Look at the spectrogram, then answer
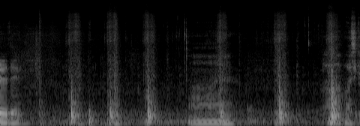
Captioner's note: rapid chopping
